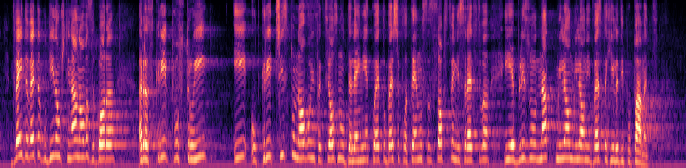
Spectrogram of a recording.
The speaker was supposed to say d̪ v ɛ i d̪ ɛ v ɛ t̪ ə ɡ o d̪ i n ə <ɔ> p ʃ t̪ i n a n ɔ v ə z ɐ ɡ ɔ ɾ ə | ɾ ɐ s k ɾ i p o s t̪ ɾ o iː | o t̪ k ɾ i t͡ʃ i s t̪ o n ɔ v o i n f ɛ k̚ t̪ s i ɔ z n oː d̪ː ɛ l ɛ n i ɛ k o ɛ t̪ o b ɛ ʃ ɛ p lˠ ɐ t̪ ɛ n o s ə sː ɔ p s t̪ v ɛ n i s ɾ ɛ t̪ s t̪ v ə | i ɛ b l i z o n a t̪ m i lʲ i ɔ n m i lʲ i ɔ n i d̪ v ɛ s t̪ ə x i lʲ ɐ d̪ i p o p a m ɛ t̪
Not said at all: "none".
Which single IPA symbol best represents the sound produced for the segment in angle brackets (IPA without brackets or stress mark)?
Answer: o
